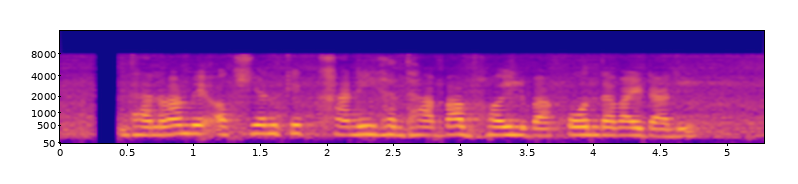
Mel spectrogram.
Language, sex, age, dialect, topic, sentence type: Bhojpuri, female, 18-24, Northern, agriculture, question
